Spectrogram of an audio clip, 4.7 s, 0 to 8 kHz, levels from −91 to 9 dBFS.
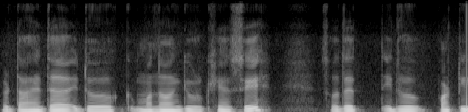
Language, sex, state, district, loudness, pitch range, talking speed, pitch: Nagamese, male, Nagaland, Kohima, -15 LUFS, 135-140 Hz, 165 wpm, 135 Hz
